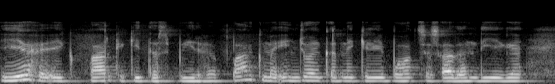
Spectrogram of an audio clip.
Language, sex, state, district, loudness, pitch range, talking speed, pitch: Hindi, male, Jharkhand, Ranchi, -16 LUFS, 155-165 Hz, 185 wpm, 160 Hz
